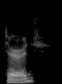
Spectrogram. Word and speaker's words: dearg: D-E-A-R-G. How do you say that? – Dirge.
